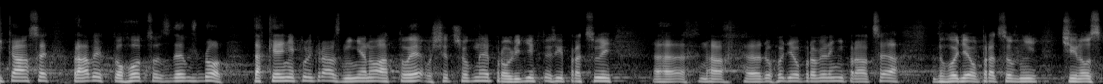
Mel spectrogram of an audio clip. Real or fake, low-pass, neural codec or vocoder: fake; 14.4 kHz; autoencoder, 48 kHz, 32 numbers a frame, DAC-VAE, trained on Japanese speech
